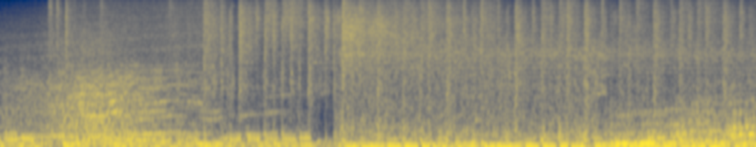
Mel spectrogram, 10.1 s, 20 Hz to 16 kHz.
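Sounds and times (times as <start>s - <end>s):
background music: 0.0s - 10.0s
car engine accelerating: 0.0s - 10.0s.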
